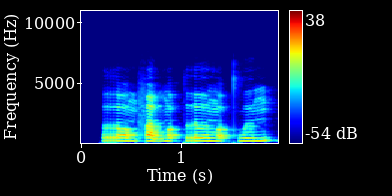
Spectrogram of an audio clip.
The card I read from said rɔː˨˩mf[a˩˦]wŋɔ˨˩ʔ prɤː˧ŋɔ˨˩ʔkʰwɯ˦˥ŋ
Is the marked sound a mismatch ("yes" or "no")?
no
